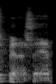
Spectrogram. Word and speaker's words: spinosad: just a minute ago now people pronounce that different all over the country I call it spinosad yeah it's really spelled spinosad and some people call it Spinosa but it is spinosad but that is that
